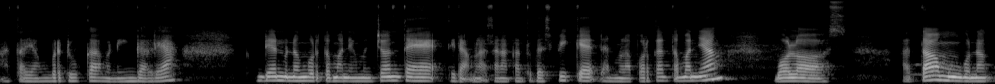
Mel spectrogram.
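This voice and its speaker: A woman teacher giving a recorded lesson to young pupils, reading out numbered lists and talking to them patiently. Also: low voice. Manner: patient, addresses pupils as "Nak", reads lists aloud.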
